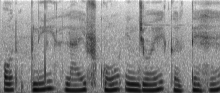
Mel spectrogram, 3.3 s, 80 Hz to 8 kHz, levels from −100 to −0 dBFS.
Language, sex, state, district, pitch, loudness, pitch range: Hindi, female, Himachal Pradesh, Shimla, 190 Hz, -13 LUFS, 180-195 Hz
